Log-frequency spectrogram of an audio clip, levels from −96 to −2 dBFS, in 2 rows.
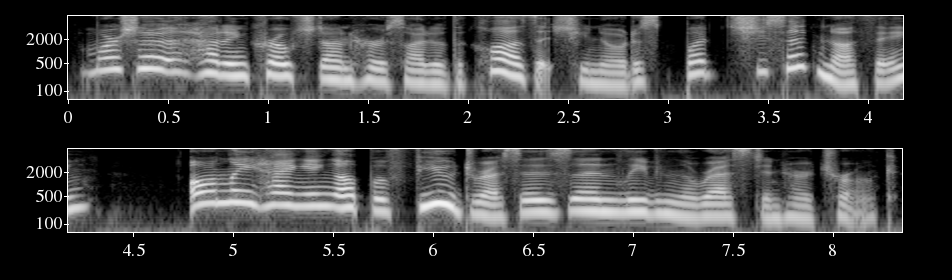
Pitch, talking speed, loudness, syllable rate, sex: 230 Hz, 200 wpm, -19 LUFS, 5.2 syllables/s, female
